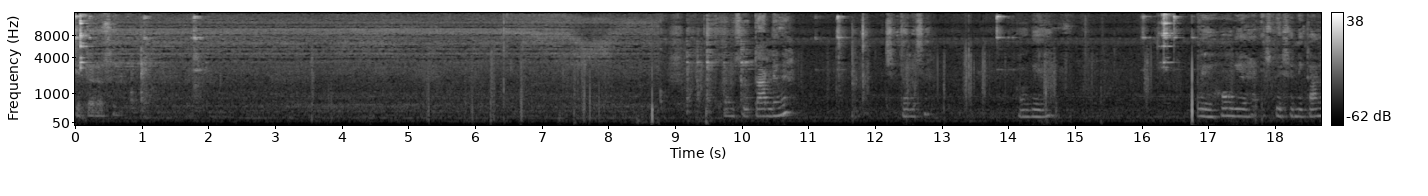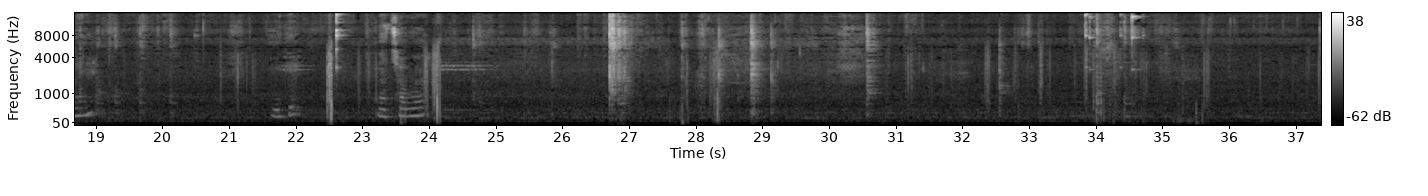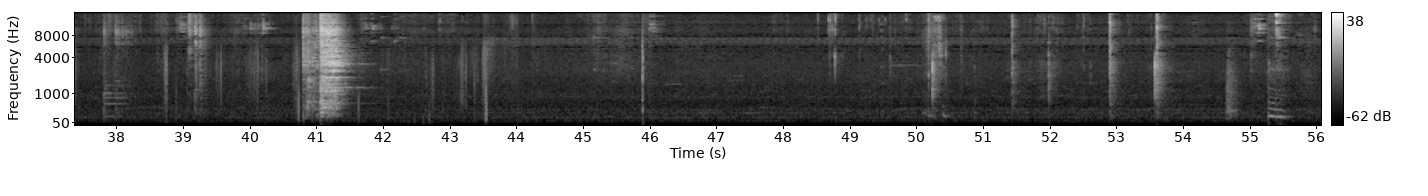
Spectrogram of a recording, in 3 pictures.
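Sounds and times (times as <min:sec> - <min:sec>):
metal utensils clinking on dishes: 0:00.0 - 0:02.2, 0:40.8 - 0:42.2.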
